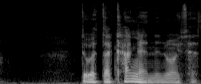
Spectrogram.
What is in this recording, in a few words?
"cangen", Welsh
